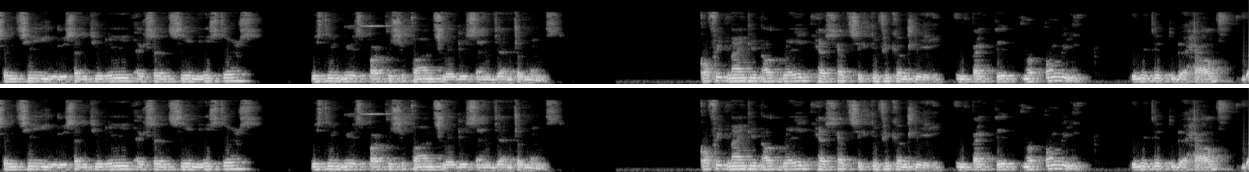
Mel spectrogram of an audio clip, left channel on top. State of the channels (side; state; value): both; identical; correlation 1.00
